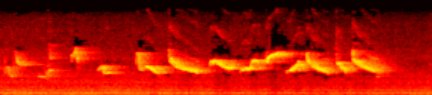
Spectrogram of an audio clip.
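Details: National champion pleci white-eye in full song: rapid chains of high, swooping whistled notes that rise and fall, denser and louder midway, over a faint low background hum.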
